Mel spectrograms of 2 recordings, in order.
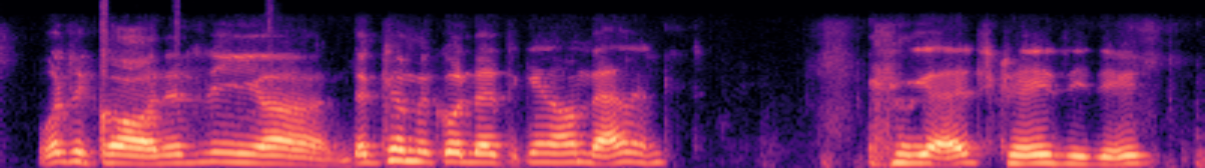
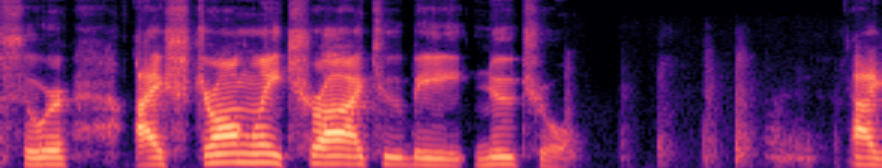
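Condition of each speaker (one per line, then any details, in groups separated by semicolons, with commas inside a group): Cerebral palsy
No condition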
